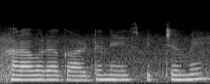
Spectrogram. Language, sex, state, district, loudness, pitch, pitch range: Hindi, female, Punjab, Kapurthala, -17 LUFS, 215 Hz, 215-220 Hz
